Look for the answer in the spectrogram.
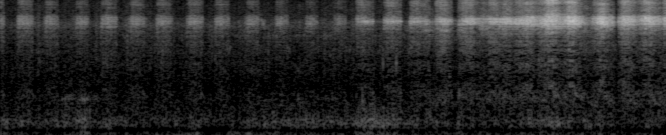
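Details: Greater coucal chicks begging as an adult brings locusts: a rapid train of thin, hissing high pulses, about four per second, steady at first and then growing louder and more continuous toward the end.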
